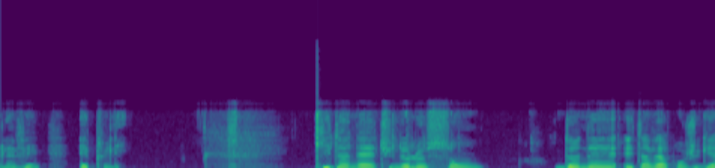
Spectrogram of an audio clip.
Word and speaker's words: leçon: Une leçon, il ne faut pas oublier le C cédille de leçon afin que le C se prononce bien ce.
